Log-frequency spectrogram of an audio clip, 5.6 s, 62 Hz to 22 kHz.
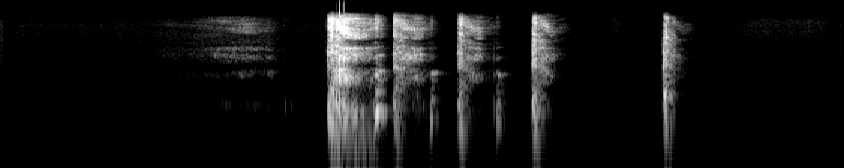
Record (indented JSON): {
  "cough_length": "5.6 s",
  "cough_amplitude": 32767,
  "cough_signal_mean_std_ratio": 0.24,
  "survey_phase": "beta (2021-08-13 to 2022-03-07)",
  "age": "18-44",
  "gender": "Female",
  "wearing_mask": "No",
  "symptom_cough_any": true,
  "symptom_runny_or_blocked_nose": true,
  "symptom_fatigue": true,
  "symptom_other": true,
  "symptom_onset": "3 days",
  "smoker_status": "Ex-smoker",
  "respiratory_condition_asthma": true,
  "respiratory_condition_other": false,
  "recruitment_source": "Test and Trace",
  "submission_delay": "1 day",
  "covid_test_result": "Positive",
  "covid_test_method": "RT-qPCR",
  "covid_ct_value": 20.6,
  "covid_ct_gene": "N gene"
}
